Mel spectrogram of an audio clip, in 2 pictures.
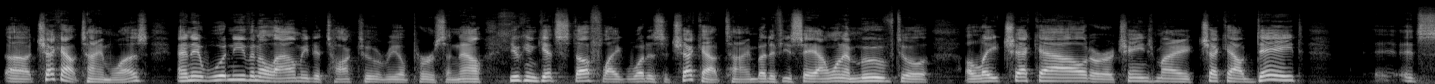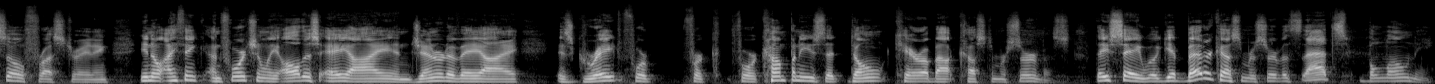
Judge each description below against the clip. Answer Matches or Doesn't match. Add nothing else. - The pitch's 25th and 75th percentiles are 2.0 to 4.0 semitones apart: Doesn't match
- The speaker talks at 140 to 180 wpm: Matches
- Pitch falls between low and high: Matches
